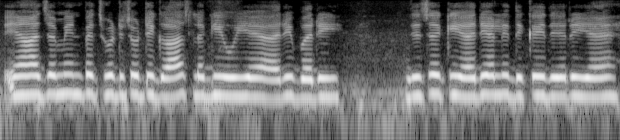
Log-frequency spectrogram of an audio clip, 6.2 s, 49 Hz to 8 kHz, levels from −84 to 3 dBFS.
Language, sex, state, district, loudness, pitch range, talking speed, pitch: Hindi, female, Rajasthan, Barmer, -11 LUFS, 235-255 Hz, 175 wpm, 245 Hz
